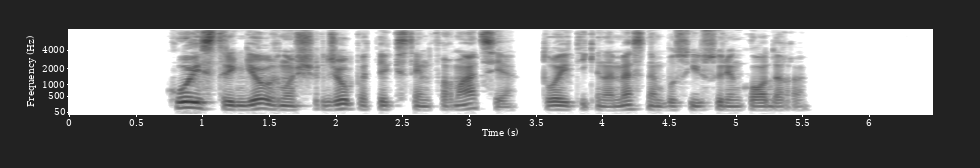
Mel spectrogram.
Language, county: Lithuanian, Vilnius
